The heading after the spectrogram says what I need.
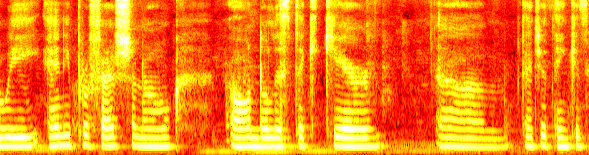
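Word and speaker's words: Kerr: website carewellness to catch care is k e r r but you say care like you care get because my name is Scottish and that's how you say it care not C okay thank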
